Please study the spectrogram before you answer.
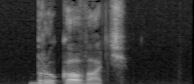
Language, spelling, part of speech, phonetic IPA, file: Polish, brukować, verb, [bruˈkɔvat͡ɕ], Pl-brukować.ogg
